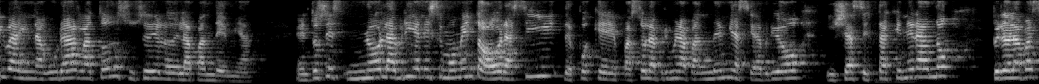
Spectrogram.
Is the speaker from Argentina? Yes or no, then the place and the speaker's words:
yes; Argentina; soy argentina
